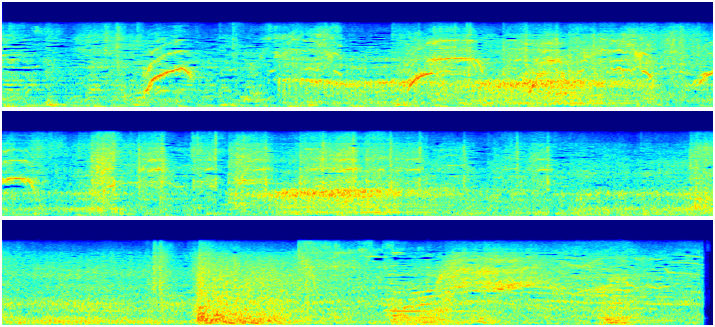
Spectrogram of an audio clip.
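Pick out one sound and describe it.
Small creatures screech and chatter in high, squeaky voices.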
